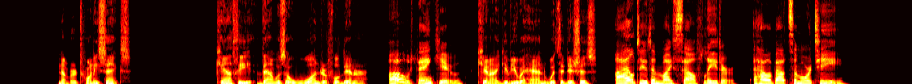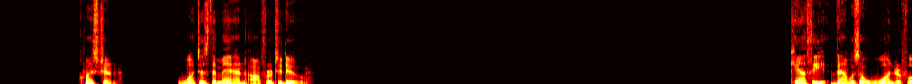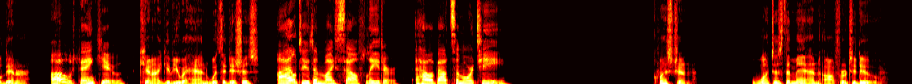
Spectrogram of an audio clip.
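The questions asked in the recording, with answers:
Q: What does the man offer to do?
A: Help wash the dishes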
